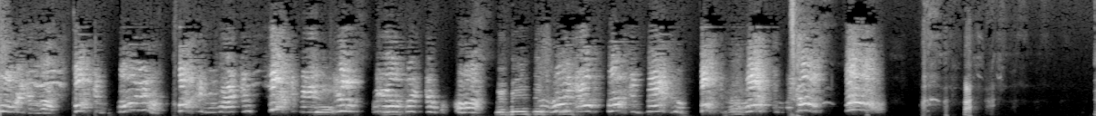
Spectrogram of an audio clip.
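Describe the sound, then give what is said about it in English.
A bird squawks angrily, loud harsh honking calls tumbling out in rapid, nearly nonstop bursts for several seconds, then a few sparse parting squawks before it falls quiet. “Never seen a bird that angry.”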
